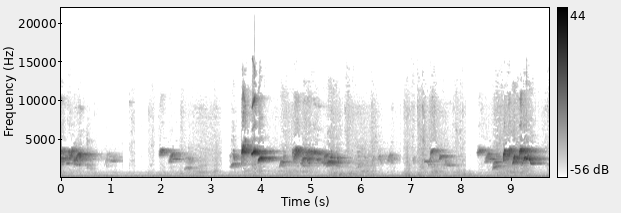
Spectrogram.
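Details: A red-whiskered bulbul in competitive fighting song gives short, loud, sweet warbled phrases, about five bursts separated by pauses of a second or two, each with slurred downward notes.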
